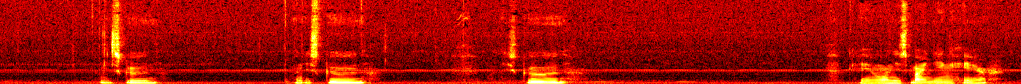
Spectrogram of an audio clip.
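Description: Small metal parts click and clink together by hand.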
